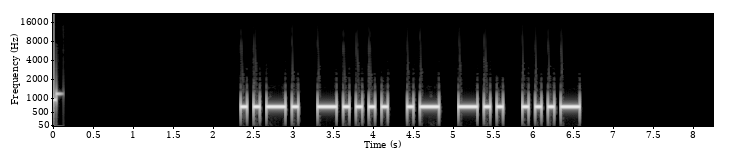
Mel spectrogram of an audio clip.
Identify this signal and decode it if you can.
Morse code, heard as a keyed tone, about 15 wpm, 700 Hz. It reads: F6ADV
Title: DXCC-100 Call Signs - 5 Characters - Repeated 3x - 15wpm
